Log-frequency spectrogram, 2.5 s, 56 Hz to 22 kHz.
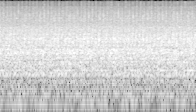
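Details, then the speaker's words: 2011 Toyota RAV4 2AR-FE 2.5L four-cylinder, about 150,000 miles, rebuilt for oil consumption: smooth, even idle with no top-end ticking once warmed and the lifters pumped up. "Engine's running good."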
